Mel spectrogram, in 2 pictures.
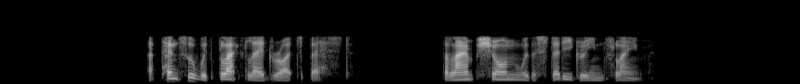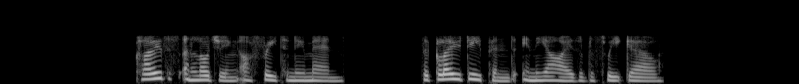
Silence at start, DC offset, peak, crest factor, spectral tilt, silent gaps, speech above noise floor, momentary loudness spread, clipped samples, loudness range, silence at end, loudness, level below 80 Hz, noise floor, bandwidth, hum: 1.5 s; under 0.1%; -2 dBFS; 28 dB; -9.5 dB/octave; none; 58 dB; 13 LU; under 0.1%; 9 LU; 1.35 s; -26 LUFS; -72 dBFS; -84 dBFS; 4 kHz; none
